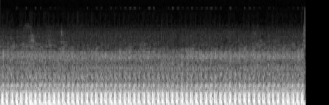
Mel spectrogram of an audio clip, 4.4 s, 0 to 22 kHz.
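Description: Honda CBR250RR motorcycle engine running steadily at low revs, with a fast, even pulsing beat, as the bike rolls slowly.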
